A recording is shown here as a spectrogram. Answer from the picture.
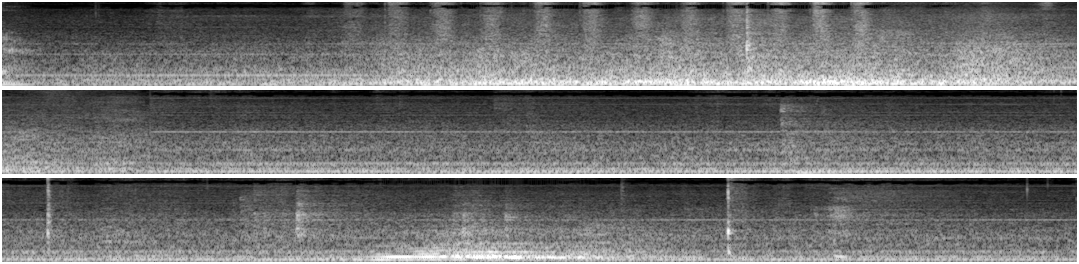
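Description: Hoof knife paring the horn of a cow's hoof wall: a run of short scraping strokes over a few seconds early on, against a steady low hum. Another brief, louder sound with some pitch comes about thirteen seconds in.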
